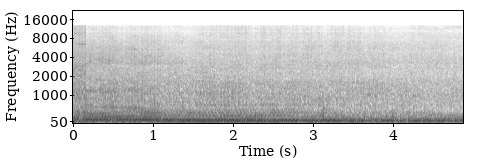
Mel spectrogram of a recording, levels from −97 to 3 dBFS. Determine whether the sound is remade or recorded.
recorded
